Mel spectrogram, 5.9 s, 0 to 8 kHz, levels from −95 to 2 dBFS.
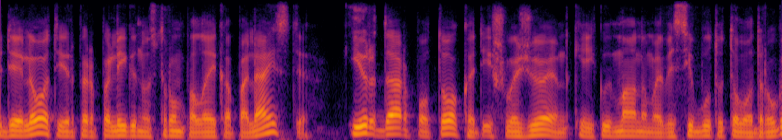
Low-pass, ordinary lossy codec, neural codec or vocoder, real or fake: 7.2 kHz; Opus, 32 kbps; codec, 16 kHz, 4 kbps, X-Codec, HuBERT features, trained on LibriSpeech; fake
